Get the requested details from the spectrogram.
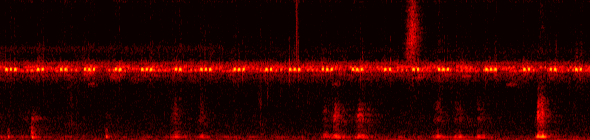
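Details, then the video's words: Backwater frog chorus with scattered low grunts, first sparse and then grouped in quick pulsed runs of three or four, set against a constant shrill high whine and a faint low rumble. "FROGS - Pig Frogs, Water Frogs, Backwater Chorus, & Frog Chorus"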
